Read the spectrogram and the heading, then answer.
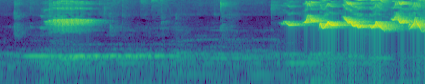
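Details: Ultramarine grosbeak singing after a quiet start: one short high note early, then from near the three-second mark a rapid, lively warble of high, sweet notes rising and falling, with a faint low hum underneath.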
